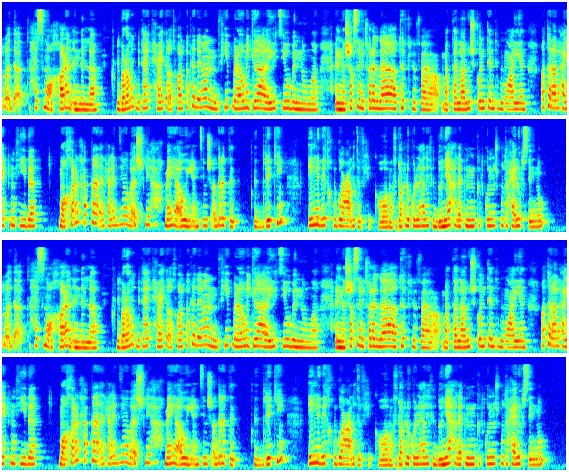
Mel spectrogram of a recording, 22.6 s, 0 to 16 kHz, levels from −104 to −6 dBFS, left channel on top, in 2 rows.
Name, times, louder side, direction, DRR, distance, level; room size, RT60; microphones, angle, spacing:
voice 1, 0.0-1.9 2.3-12.0 12.4-16.0 16.3-16.9 17.4-18.5 18.8-22.1, left 1 dB, 15° left, 3 dB, 1.2 m, -24 dB
27.5 x 9.4 x 3.1 m, 0.40 s
head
